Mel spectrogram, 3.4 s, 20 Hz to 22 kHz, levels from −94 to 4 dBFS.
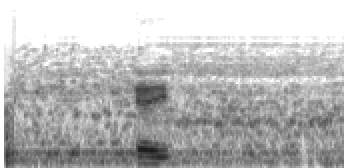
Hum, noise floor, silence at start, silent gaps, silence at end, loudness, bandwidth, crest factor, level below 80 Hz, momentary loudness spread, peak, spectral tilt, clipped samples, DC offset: none; -35 dBFS; 0.05 s; none; 0 s; -16 LUFS; 7.6 kHz; 18 dB; -60 dBFS; 23 LU; -2 dBFS; -7 dB/octave; under 0.1%; under 0.1%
